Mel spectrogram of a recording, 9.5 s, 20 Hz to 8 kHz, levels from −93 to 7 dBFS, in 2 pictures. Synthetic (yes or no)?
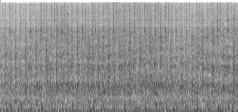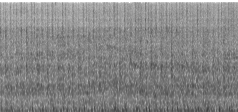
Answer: yes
